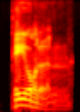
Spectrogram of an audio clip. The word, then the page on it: piäon: British English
